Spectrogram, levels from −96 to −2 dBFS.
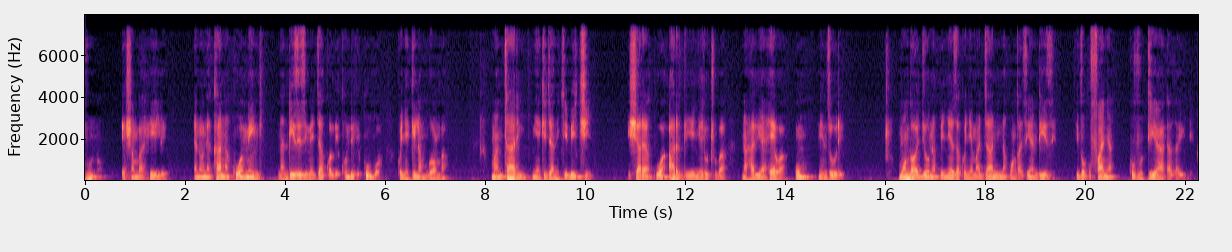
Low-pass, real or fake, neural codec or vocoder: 7.2 kHz; fake; autoencoder, 48 kHz, 32 numbers a frame, DAC-VAE, trained on Japanese speech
